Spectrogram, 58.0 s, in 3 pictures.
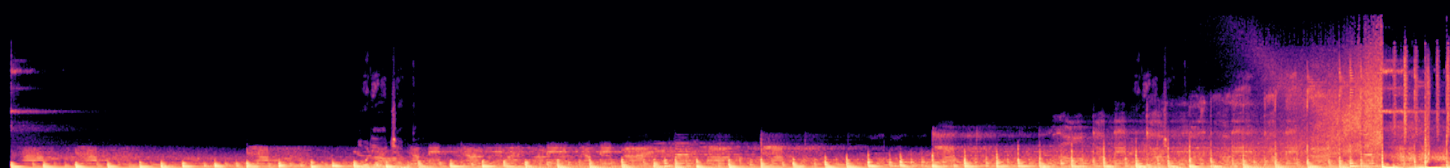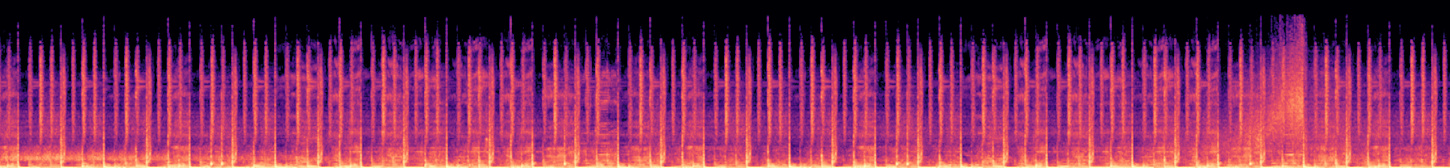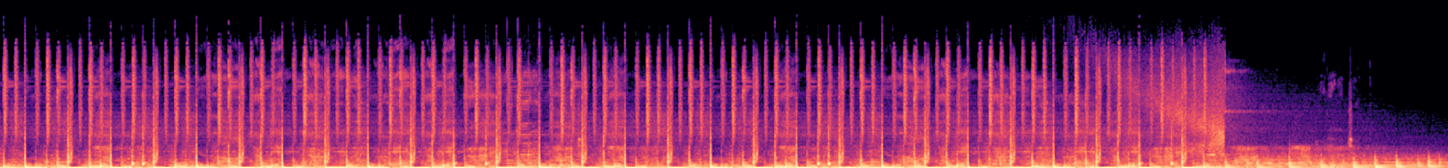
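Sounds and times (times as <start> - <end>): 
summer lounge house music: 0.2 - 57.9.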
